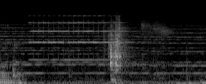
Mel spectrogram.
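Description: Landline telephone ringing: one ring that is cut off by a click about a second in as the handset is lifted, over a steady background music drone.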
